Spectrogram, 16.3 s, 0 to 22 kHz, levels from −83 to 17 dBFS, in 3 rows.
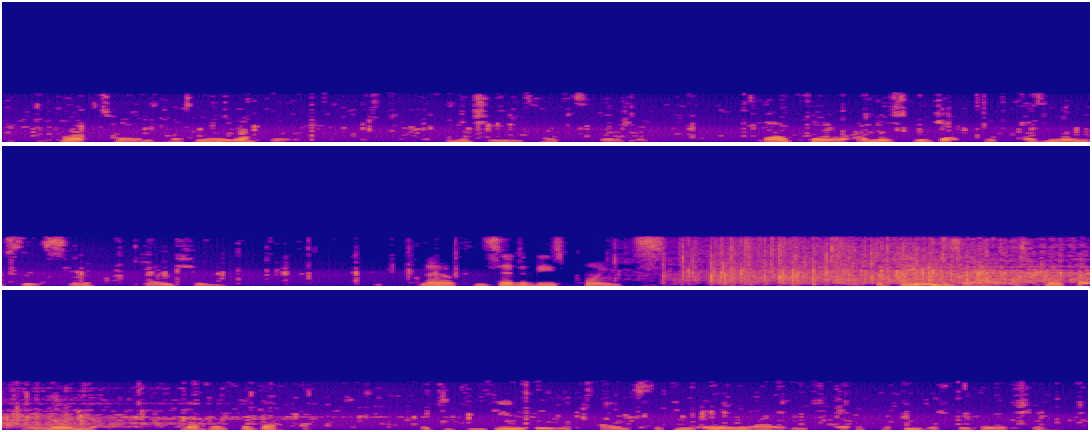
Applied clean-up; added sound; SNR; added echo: classical method spectral subtraction.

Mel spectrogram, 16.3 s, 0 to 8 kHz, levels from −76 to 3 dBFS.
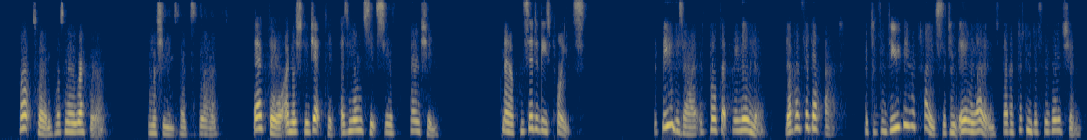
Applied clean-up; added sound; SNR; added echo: neural mask model DeepFilterNet 3.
